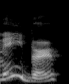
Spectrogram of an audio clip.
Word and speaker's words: neighbor: neighbor by the way even neighbor it has a gh that is silent neighbor.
